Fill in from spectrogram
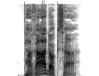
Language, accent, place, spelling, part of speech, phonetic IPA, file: German, Germany, Berlin, Paradoxa, noun, [paˈʁaːdɔksa], De-Paradoxa.ogg
- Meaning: plural of Paradoxon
